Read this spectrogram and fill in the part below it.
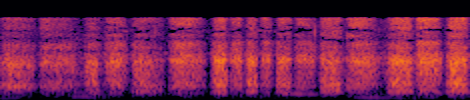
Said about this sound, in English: Or I have an itch and guess what? I'm not going to scratch. I'm going to breathe and relax instead.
